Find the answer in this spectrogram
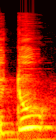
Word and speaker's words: tout: On fait la liaison. Le T qui est à la fin de tout et le U de usé.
